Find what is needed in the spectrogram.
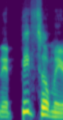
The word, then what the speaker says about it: epitome: So it's an interesting word, an epitome. But what's even more interesting is how this word is spelled. It's spelled E-P-I-T-O-M-E. Unbelievable, right? It's not really spelled as it sounds.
